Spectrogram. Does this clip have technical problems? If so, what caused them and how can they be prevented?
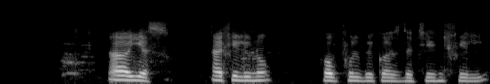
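No, nothing here needs fixing; it's ordinary speech carried over an AMR wideband (HD Voice) link at 12.65 kbit/s, so the top end stops at around 7.6 kHz the way that kind of call normally does, and there's nothing to prevent.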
